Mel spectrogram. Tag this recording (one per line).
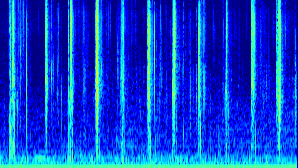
concrete
exterior
foley
footsteps
sandals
